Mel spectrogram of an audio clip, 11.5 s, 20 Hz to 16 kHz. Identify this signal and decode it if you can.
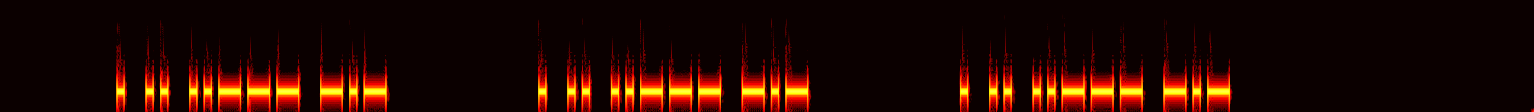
Morse code, heard as a keyed tone, about 21 wpm, 700 Hz. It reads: EI2K EI2K EI2K
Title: DXCC-100 Call Signs - 4 Characters - Repeated 3x - 22wpm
